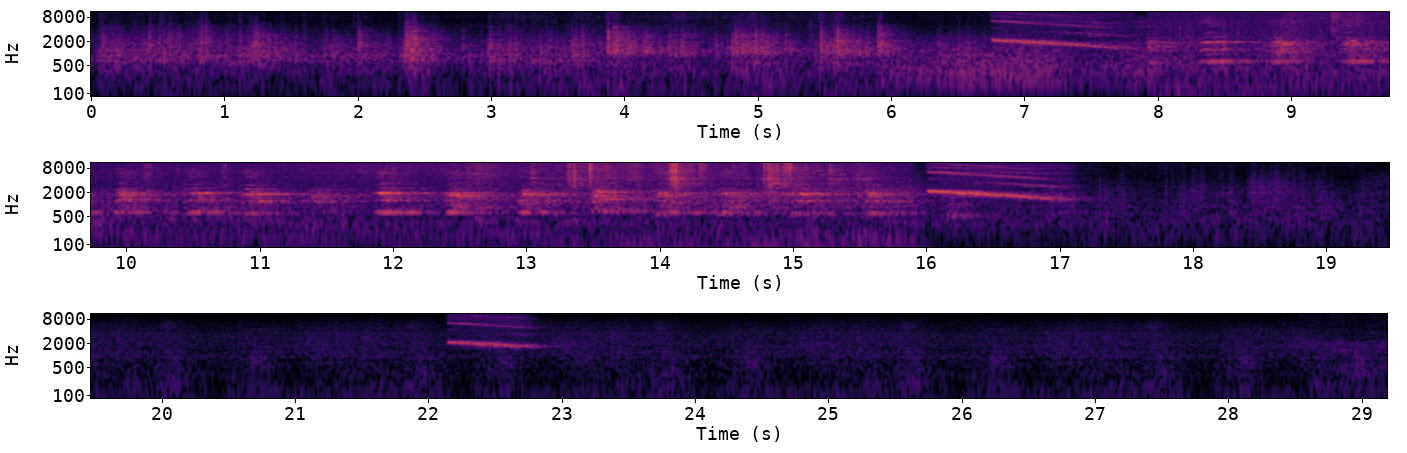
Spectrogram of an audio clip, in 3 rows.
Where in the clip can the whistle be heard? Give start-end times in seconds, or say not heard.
6.8-7.8, 16.0-17.1, 22.1-22.9.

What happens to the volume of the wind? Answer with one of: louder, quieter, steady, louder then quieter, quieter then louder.
quieter.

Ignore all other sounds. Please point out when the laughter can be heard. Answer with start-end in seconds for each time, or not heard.
not heard.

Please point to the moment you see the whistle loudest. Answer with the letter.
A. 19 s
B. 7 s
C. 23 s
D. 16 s
D.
